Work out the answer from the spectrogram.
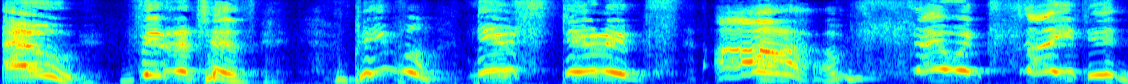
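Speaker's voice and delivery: very high, squeaky, loud, excited tiny-gnome voice. Narrating a game scene where a gnome greets new students in a shop, small gnome voice. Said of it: "a very small gnome climbs up to the stool".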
